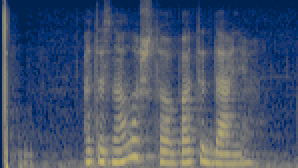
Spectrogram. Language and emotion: Russian, neutral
